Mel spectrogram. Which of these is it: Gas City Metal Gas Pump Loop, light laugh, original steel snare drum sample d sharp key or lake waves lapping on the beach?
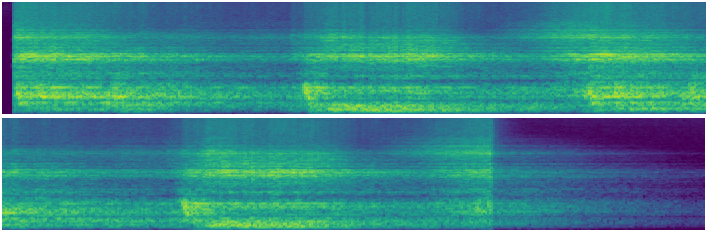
Gas City Metal Gas Pump Loop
